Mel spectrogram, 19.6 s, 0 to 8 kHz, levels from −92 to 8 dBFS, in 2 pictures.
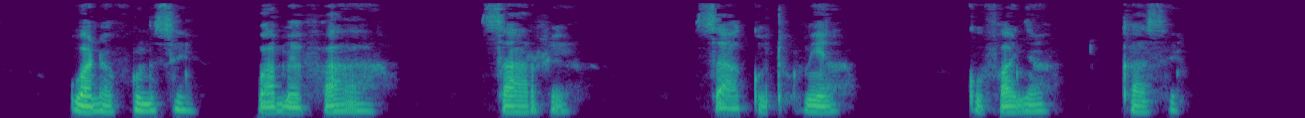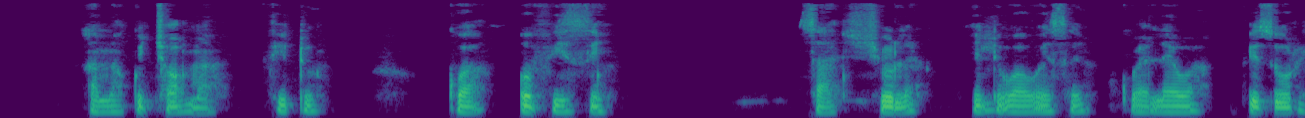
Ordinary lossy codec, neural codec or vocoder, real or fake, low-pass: MP3, 48 kbps; none; real; 7.2 kHz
